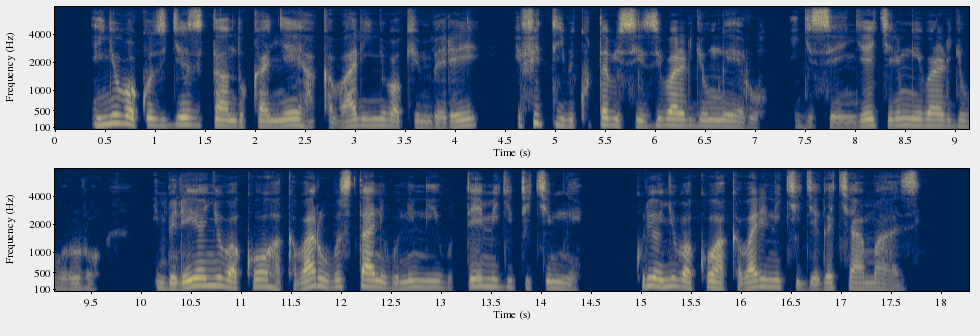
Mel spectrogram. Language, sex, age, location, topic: Kinyarwanda, male, 18-24, Kigali, health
